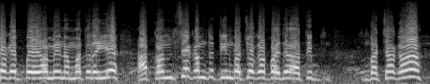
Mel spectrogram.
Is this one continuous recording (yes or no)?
yes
